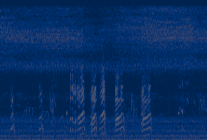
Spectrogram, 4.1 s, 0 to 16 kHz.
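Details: Osprey at its nest in Charlo, Montana, on a nest camera on 23 July 2018 in the late morning: a short run of faint, sharply rising and falling chirped notes, loosely spaced, over steady background hiss.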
